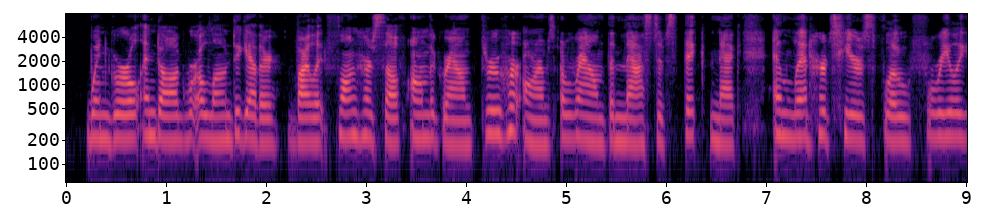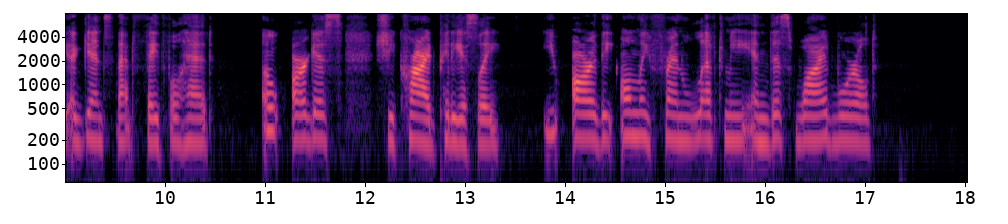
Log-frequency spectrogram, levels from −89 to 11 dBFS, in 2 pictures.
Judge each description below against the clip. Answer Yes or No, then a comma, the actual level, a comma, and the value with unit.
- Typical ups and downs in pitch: No, narrow, 2.1 semitones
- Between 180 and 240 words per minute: No, average, 155 wpm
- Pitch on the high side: Yes, high, 205 Hz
